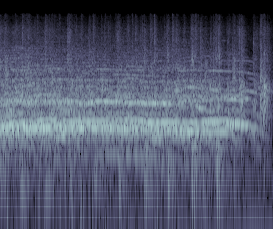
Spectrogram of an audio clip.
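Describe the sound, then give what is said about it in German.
A large crowd at a battle rap event cheers and whoops loudly and continuously for a rapper, a dense wall of shouting voices that holds steady for a few seconds before quickly fading out at the end. “Macht Lärm für den MC, der angefangen hat, für ….”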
